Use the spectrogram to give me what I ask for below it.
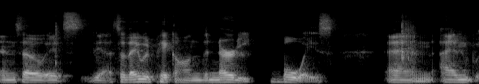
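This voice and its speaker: A man with a Southern US accent speaks at a very slow pace. His medium-pitched voice sits over a quiet background. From US South. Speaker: podcast co-host. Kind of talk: casual chat.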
